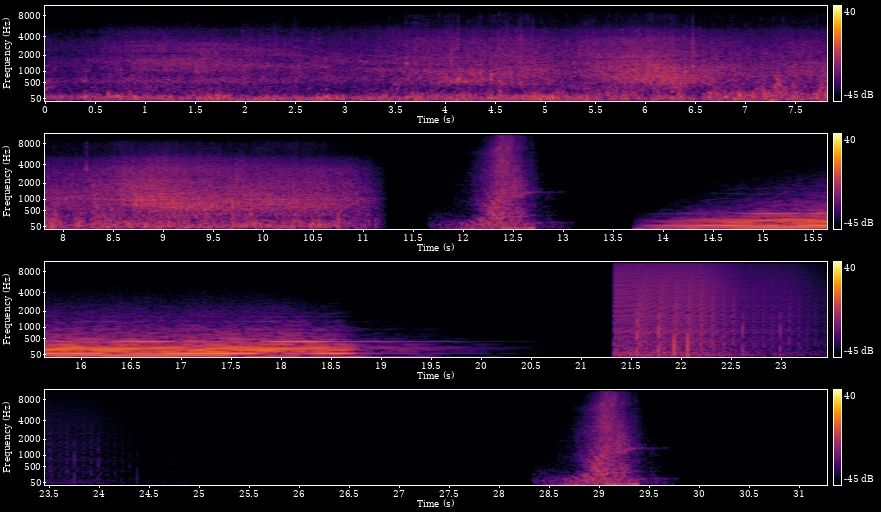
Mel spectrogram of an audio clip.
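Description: Small waves washing in over a stony shoreline, a steady surf wash that cuts off suddenly about eleven seconds in. It is followed by electronic whoosh effects and a low synth tone lasting about six seconds.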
